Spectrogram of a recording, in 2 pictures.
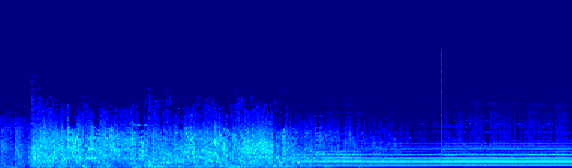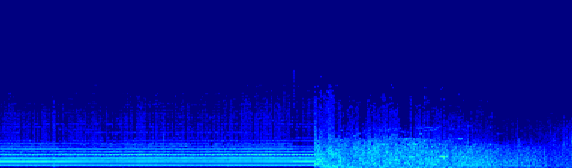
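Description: A flipped car crashing down onto its wheels with a knock and a noisy clatter of impact. Then a wrecked car's horn, stuck on, sounds one steady chord for about eight seconds and cuts off suddenly as the car goes up in a loud whoosh of flame.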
